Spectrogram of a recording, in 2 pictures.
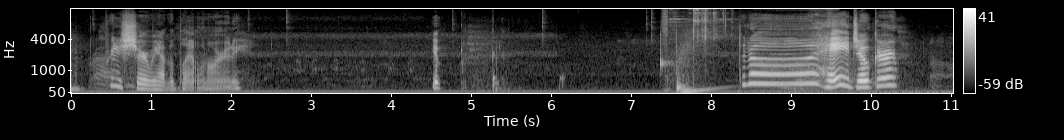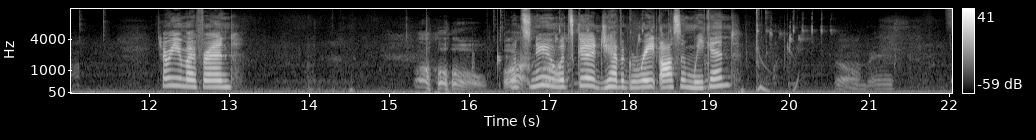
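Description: A young woman talks with animation close to a microphone, in short bursts.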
